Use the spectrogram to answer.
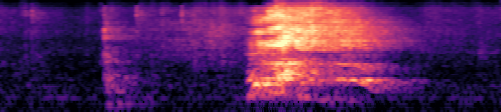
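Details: A person sneezing: a brief indrawn breath, then one loud, explosive sneeze that fades out, in a small room.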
